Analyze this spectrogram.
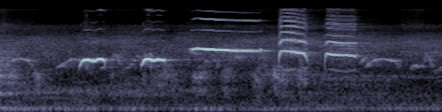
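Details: Oriental magpie-robin (kacer) song for tutoring birds, in the manjur style, for morning, midday and night: short clear whistled notes, some rising, then a long high steady whistle and a loud buzzy burst, with gaps between phrases.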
